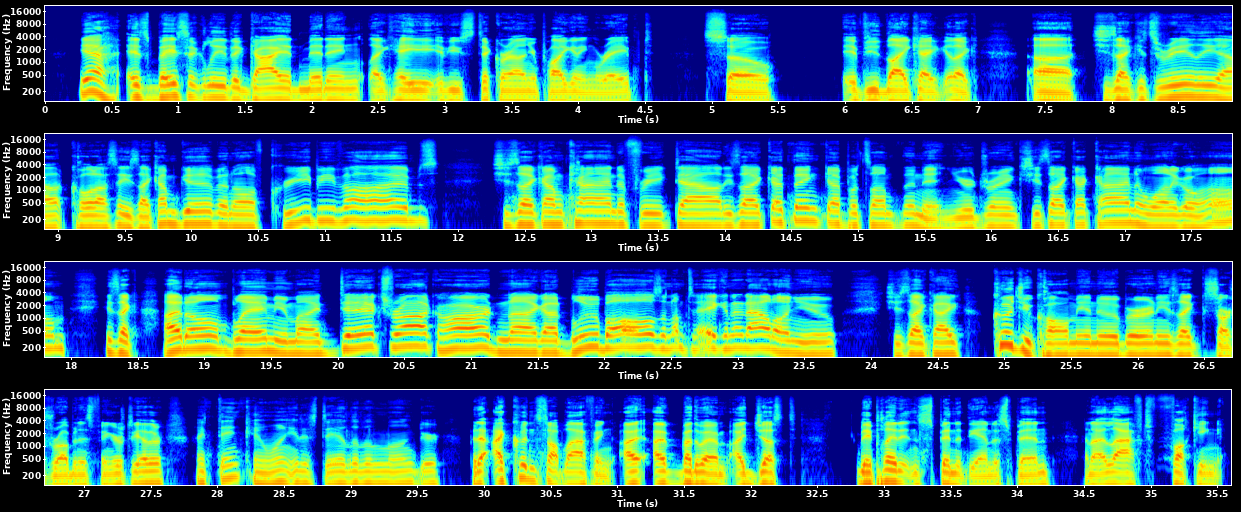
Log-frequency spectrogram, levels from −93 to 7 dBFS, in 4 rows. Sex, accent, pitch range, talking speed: male, American, 115-160 Hz, 235 wpm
